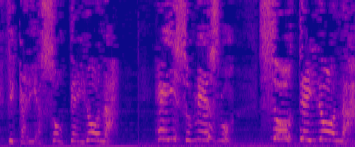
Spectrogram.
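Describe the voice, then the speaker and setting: A woman's voice: very high voice, heavily acted. An actress playing a bitter, jealous young woman in an audio novel, accusing and scornful in a melodramatic way.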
